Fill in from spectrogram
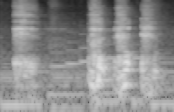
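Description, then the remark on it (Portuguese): A voice imitates a man coughing and spitting during a meeting: one harsh cough, a short pause, then three quick bursts in a row, fairly loud, with no speech. “cuspindo na gente, tossindo.”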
